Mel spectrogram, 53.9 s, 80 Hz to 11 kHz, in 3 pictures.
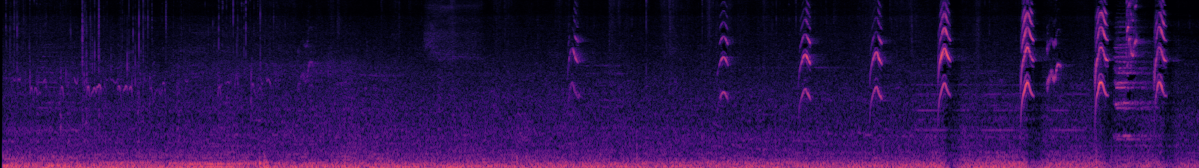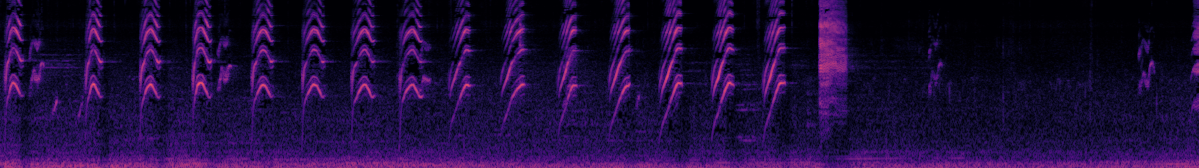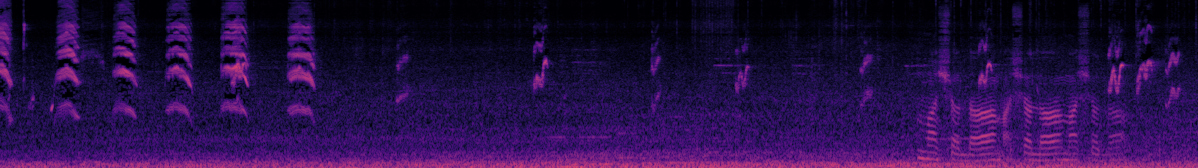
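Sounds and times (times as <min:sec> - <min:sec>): parakeets squawking: 0:08.5 - 0:08.8, 0:11.9 - 0:12.4, 0:13.0 - 0:13.4, 0:14.0 - 0:14.4, 0:15.3 - 0:30.8, 0:35.0 - 0:40.9, 0:41.9 - 0:42.2, 0:43.9 - 0:44.3, 0:48.8 - 0:49.2, 0:50.0 - 0:53.8.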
